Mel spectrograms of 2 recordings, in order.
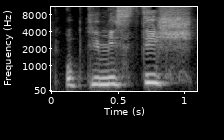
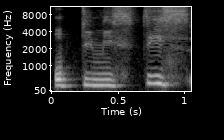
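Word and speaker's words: optimistisch: On l'a toujours pas fait euh dans la langue néerlandaise, ça va venir je pense mais on prononce à la fin comme un s belis optimistis national nationalistis.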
